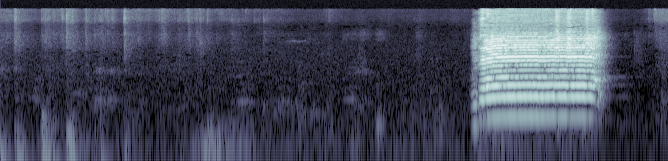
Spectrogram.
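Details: Lambs: a single loud, tonal bleat with a strong harmonic stack, about one second long, steady in pitch, after a few seconds of faint low thumps and rustling.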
